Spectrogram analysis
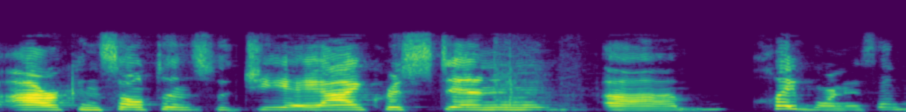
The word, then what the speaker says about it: Claiborne: Tonight we have our consultants with GAI, Kristen Claiborne. Is that how you say it? Claiborne.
